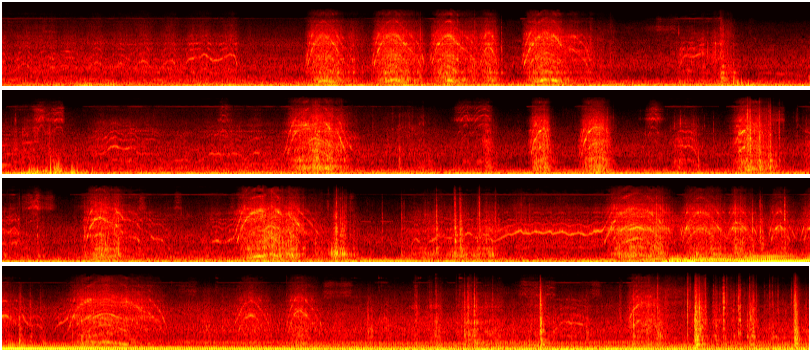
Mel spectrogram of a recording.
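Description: RC scale rock crawler's electric motor and geared drivetrain whining in short bursts, with clicks and scrapes as the tires grip and slip on rock during a climb. About two-thirds of the way through, a steady low drone with several tones rises in and holds, louder than the crawler.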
